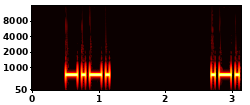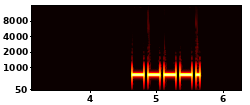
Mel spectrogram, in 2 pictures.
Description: Morse code, heard as a keyed tone, about 20 wpm, spaced as for 5 wpm, 690 Hz. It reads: CR9
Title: 229 Lesson 37e - Letter x - Three Characters 20wpm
